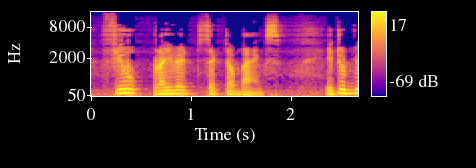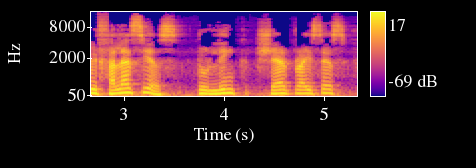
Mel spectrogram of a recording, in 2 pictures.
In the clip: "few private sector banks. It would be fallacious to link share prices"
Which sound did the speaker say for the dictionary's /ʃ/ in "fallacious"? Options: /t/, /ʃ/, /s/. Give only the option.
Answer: /s/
